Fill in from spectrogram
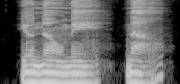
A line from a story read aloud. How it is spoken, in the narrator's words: she whispered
